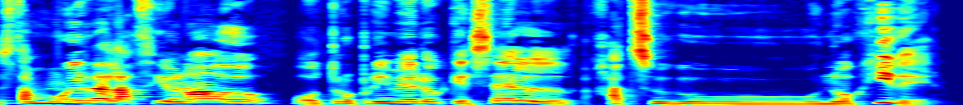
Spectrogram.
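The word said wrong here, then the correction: Hatsuhinode (初日の出): Siempre lo digo al revés. – Me pasa. Hatsuhinode.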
